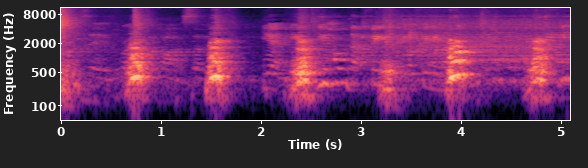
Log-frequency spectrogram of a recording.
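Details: An Irish Setter barks at a balloon, giving about six short, punchy barks roughly every 0.8 seconds, with people's voices faintly underneath.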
